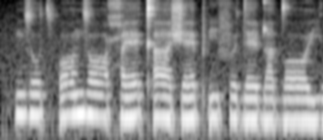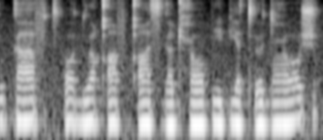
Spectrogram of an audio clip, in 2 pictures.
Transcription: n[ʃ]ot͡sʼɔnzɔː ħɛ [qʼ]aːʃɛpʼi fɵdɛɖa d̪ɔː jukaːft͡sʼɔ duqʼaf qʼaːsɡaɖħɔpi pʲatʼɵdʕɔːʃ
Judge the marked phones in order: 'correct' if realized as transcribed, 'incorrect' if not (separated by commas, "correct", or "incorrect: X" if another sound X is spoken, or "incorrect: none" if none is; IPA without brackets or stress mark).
incorrect: z, incorrect: kʼ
